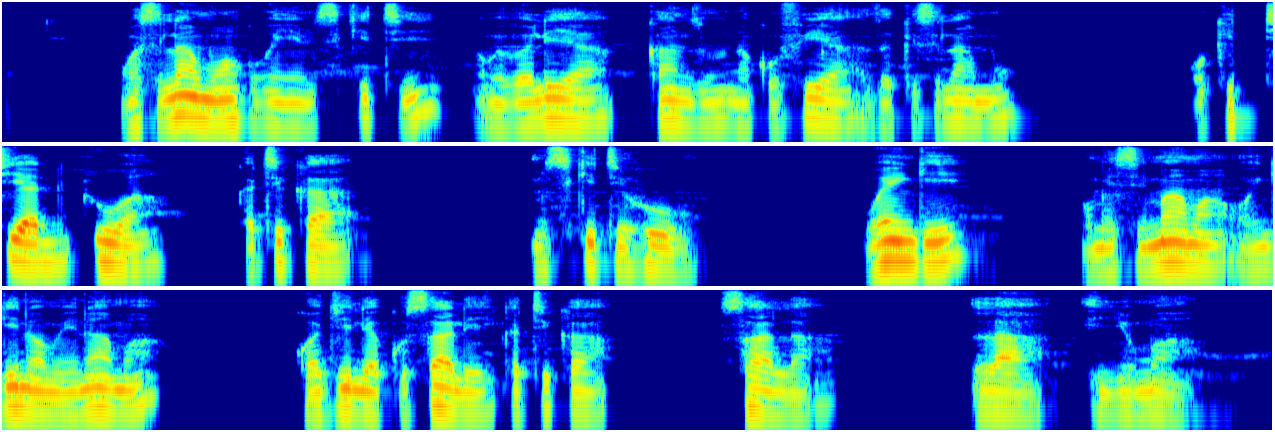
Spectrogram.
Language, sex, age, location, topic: Swahili, male, 36-49, Mombasa, government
